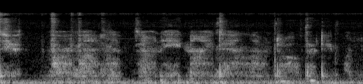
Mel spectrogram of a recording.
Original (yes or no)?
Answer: yes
